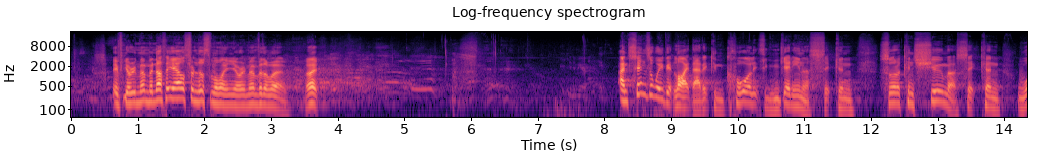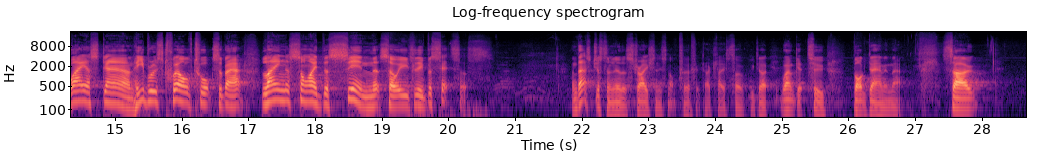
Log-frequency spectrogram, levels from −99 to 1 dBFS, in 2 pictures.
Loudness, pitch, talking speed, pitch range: -25 LUFS, 160 Hz, 155 wpm, 130-190 Hz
